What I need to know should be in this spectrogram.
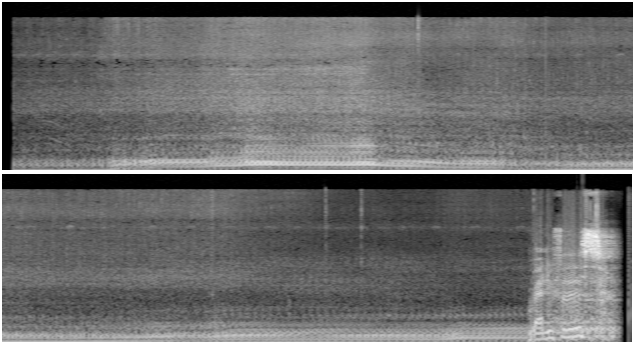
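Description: An old car engine rumbles as the car drives slowly past.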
